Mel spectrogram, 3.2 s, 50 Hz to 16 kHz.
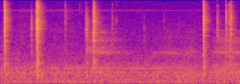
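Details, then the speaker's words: Suzuki GSXR1000 front brake discs: sharp metallic clicks at uneven intervals as the disc shifts, quiet between them; loose floating disc bobbins with missing washers, fixed by fitting new discs. "hear that that's cuz my little washers inside my bobbins have got gone and my bobbins are"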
